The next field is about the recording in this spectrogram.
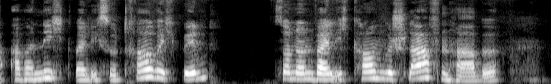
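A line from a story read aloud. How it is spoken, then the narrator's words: Groaning. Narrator (German): stöhnte Lola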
